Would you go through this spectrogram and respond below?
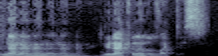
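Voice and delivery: low, soft dismissal; quiet retold refusal. Factory owner refusing to leave the family poor, quietly. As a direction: wave it away in a low undertone.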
